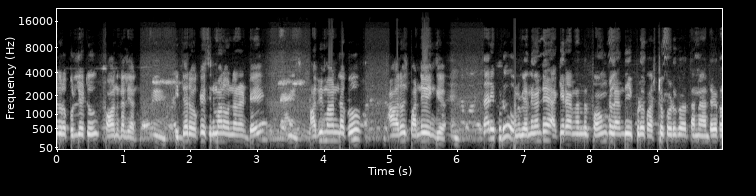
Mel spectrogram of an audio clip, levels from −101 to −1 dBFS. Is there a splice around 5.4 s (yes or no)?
no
